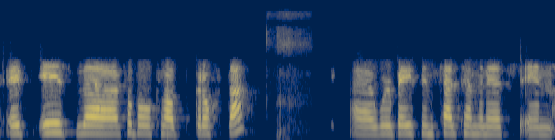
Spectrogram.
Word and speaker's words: Grótta: and their club, and they're going to correctly pronounce the name for me. Go, Thora. So it is the football club Grótta.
